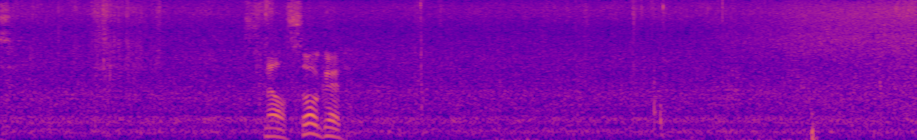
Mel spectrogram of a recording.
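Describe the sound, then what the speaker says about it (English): Bees buzz around beehive frames as they are lifted, a soft steady drone with a few louder passes close by for a moment, while a person speaks briefly. "Buzz, buzz, buzz."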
